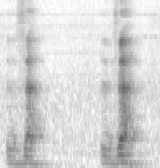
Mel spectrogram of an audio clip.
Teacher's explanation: 우리 th 소리 번데기 소리에 그대로 성대의 소리만 입히시면 the 이런 소리들이 납니다. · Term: 유성음 the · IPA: /ð/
